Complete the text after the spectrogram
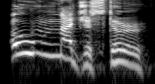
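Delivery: loud, slow, high giant cry; eager giant hailing the Queen. A narrator's reading. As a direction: call out to her with giant delight. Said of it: "cried the B F G".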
